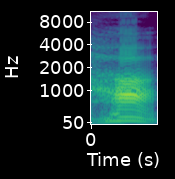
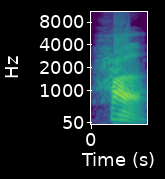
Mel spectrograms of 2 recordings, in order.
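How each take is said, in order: First: The h sound is a light, plain breath. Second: The h sound is pressed tight in the throat. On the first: The speaker calls it wrong. "এই হা না" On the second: The speaker calls it right. "একটু চাপ দিয়ে পড়বেন"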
